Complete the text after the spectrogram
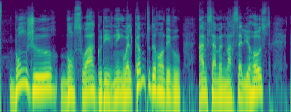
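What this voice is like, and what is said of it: French accent. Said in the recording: “the accent is from Paris, France. I'm an American with a French accent.”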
